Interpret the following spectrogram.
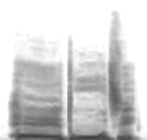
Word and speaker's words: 해돋이: I see 디귿 with 이. So what happens is these are combined as 지. So the pronunciation of this word is 해돋이.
